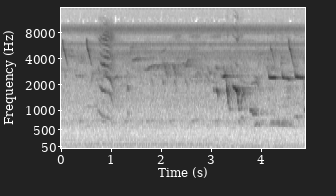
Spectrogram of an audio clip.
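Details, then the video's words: Red-breasted parakeets, including a male, at Walailak University on 18 February 2015 give short, sharp, downward-sweeping squawks, scattered and overlapping, with a few thin whistles and a steady outdoor hiss. "Red-breasted Parakeet"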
